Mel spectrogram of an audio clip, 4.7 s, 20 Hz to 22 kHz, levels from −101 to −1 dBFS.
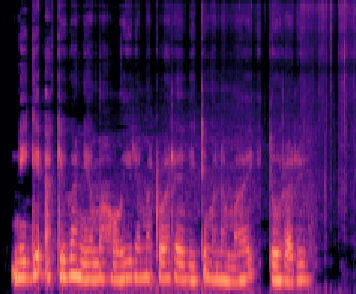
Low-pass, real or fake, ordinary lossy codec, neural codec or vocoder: none; real; none; none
